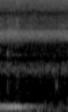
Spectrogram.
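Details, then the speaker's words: Adult's stomach rumbling (borborygmi) early in the morning before eating: a low, gurgling rumble lasting about a second, loudest at the start and then fading. "Did you guys just hear that? That was my stomach. Hungry much? It's early in the morning. I haven't eaten yet."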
